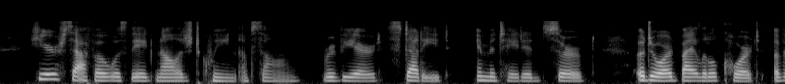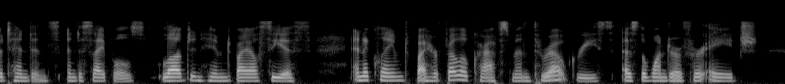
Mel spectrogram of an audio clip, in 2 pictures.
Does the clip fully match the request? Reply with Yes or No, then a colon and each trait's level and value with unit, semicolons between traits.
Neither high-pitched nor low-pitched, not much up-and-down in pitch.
Yes: medium, 170 Hz; narrow, 1.7 semitones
